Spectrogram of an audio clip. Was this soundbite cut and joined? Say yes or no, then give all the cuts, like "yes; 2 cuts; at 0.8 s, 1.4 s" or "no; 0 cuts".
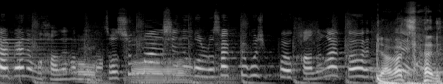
yes; 1 cut; at 1.0 s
